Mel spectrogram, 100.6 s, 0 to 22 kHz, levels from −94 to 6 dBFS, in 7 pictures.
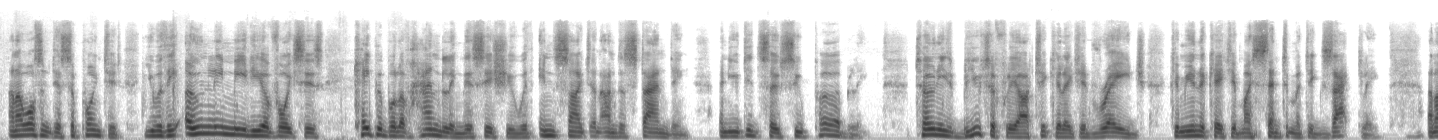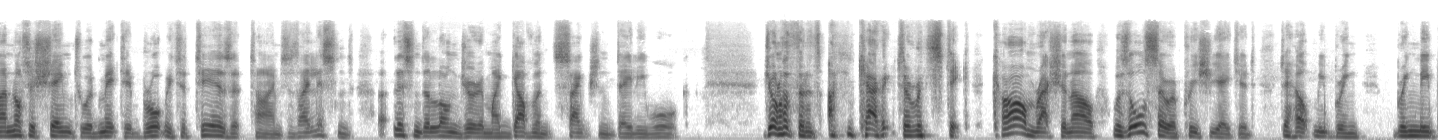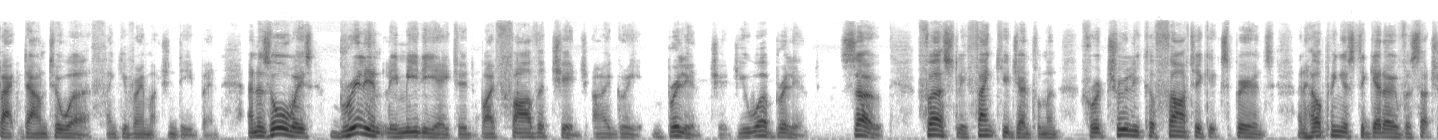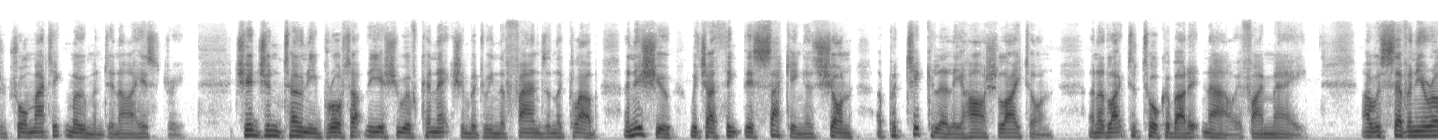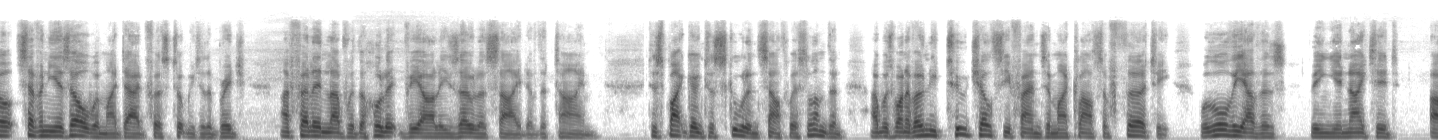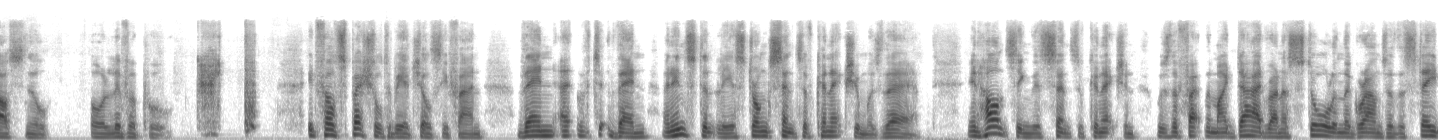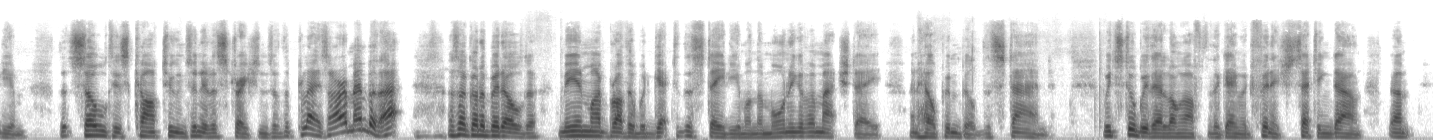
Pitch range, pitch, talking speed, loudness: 100-130 Hz, 115 Hz, 185 wpm, -25 LUFS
